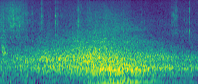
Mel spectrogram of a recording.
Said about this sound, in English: Cars slalom up the steep canyon, speeding past a decrepit old miner's shack.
